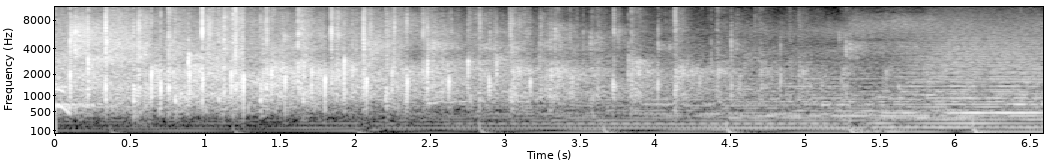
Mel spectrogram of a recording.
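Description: A small group applauding, the claps dense at first and thinning out and fading by about halfway, with background music whose low, steady beat comes in about two seconds in and carries on to the end.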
